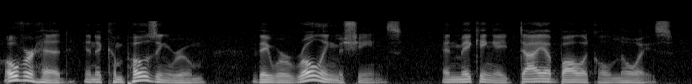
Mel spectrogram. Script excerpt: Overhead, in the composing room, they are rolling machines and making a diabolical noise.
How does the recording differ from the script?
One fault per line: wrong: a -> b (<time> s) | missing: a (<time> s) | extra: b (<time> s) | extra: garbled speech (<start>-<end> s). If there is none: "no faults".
wrong: the -> a (1.0 s)
wrong: are -> were (2.7 s)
